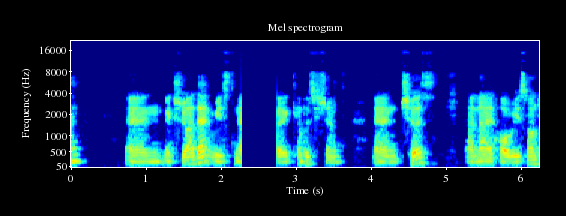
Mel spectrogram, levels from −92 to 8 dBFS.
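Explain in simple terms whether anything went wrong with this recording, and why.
The input feeding the recorder was likely lost for a moment, through a loose connection or a brief mute, while recording carried on. That causes an audio dropout to silence: from 2.27 to 2.75 s, about half a second, the sound cuts out to dead silence, with no background left.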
